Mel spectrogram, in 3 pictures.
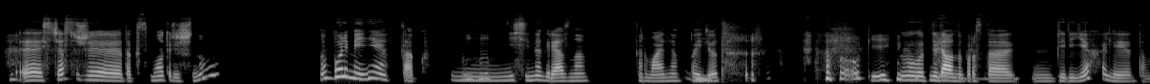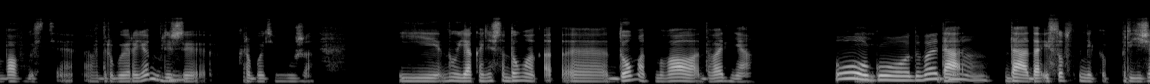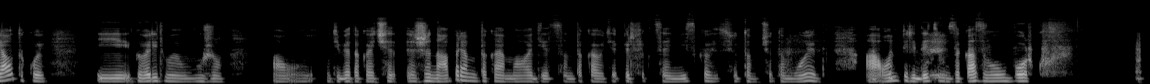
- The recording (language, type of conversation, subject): Russian, podcast, Как миграция изменила быт и традиции в твоей семье?
- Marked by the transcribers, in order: chuckle; laughing while speaking: "Окей"; chuckle; other background noise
